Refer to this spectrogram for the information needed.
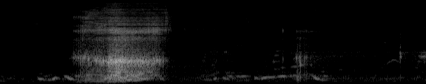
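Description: One loud, harsh rattling snore on an inward breath, followed by quieter noisy breathing; ordinary snoring.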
